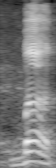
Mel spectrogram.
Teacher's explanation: Ba, keluar di antara dua bibir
